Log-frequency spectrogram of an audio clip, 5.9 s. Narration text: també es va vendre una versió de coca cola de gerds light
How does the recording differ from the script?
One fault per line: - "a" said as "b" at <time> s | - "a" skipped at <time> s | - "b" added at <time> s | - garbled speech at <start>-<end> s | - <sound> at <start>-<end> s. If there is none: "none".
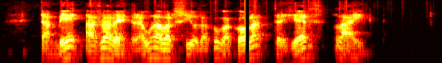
- dropout at 3.3-3.3 s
